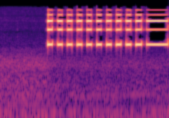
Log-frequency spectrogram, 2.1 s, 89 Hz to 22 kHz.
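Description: Digital torque wrench beeping fast, about ten beeps a second from half a second in, as a cylinder-head stud nut is pulled towards its set torque. Near the end the beeps join into one steady tone: the 40 ft-lb setting has been reached.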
